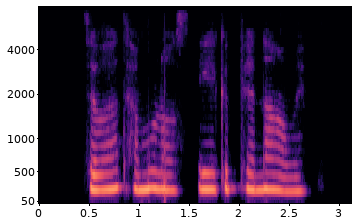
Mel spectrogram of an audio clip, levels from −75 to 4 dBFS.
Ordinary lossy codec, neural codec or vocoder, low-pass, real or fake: MP3, 48 kbps; codec, 24 kHz, 0.9 kbps, WavTokenizer, medium speech release version 1; 7.2 kHz; fake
